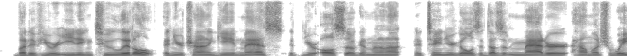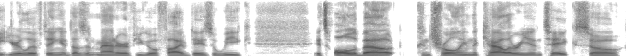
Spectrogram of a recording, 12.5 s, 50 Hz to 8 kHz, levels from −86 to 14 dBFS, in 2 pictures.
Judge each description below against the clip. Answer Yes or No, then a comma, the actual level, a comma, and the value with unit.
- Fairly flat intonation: Yes, narrow, 1.7 semitones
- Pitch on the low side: Yes, low, 105 Hz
